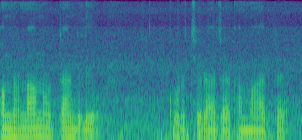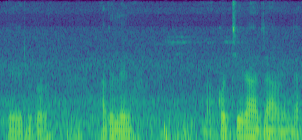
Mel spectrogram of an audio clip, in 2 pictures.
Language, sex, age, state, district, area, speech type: Malayalam, male, 30-45, Kerala, Wayanad, rural, spontaneous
